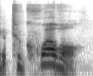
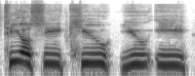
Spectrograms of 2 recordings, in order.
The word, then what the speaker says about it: Tocqueville: That was Alex de Tocqueville. I'm pretty sure I pronounced it wrong. It was Tocqueville.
